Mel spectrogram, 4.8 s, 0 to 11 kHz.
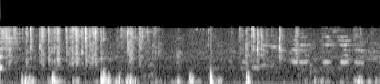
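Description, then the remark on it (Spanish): A run of short button presses on a keypad, entering the code 70-70, irregular clicks and soft thumps tapping out the code, some quick and clustered, others spaced apart, with no talking. “Ahí ves, está en el teclado. Puedes ingresar 70-70.”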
